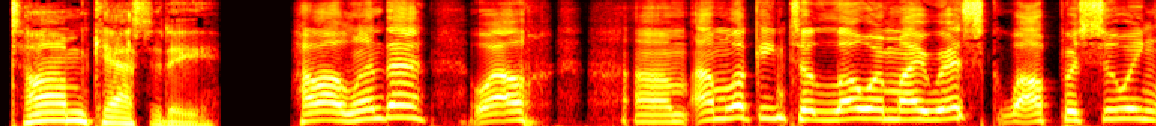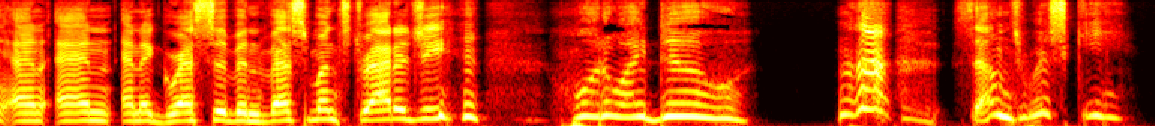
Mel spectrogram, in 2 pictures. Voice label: NERD

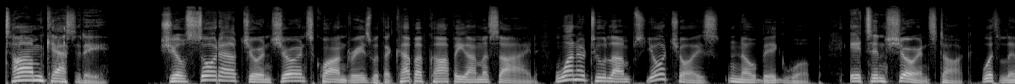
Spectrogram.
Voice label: SOFT SPOKEN

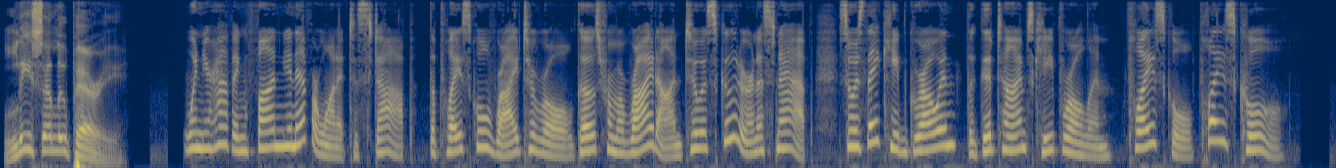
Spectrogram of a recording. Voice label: warm; Warm And Fuzzy

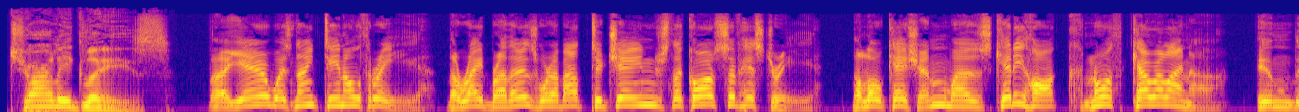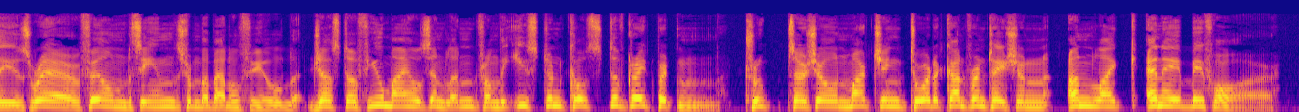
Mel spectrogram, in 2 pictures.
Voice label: NEWSREEL

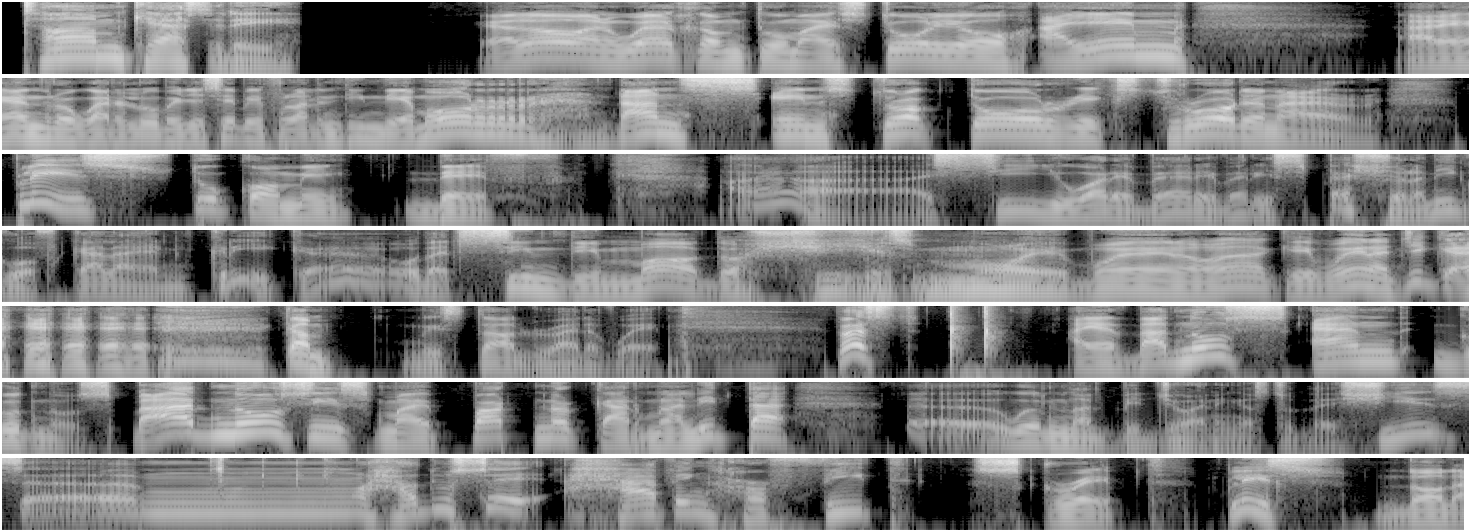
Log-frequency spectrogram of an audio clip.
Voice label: SPANISH ACCENT

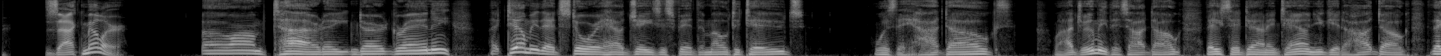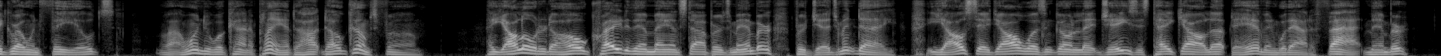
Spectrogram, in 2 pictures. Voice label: hillbilly, redneck

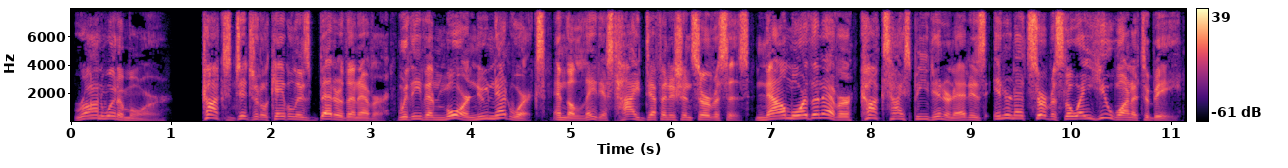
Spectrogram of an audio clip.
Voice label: retail announcer

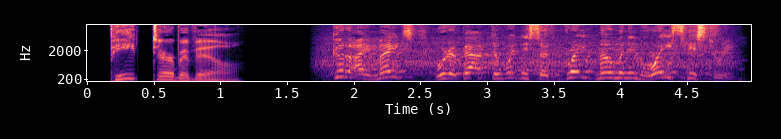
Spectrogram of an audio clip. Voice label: AUSTRALIAN, Australian Accent

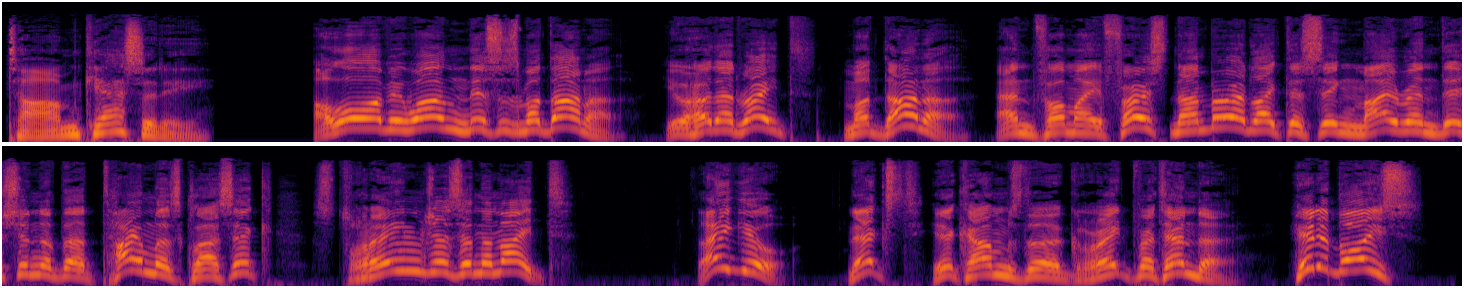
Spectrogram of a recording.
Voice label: JEWISH ACCENT

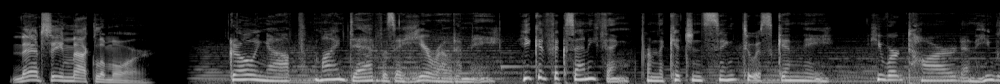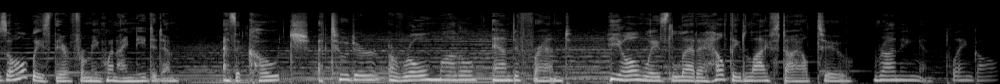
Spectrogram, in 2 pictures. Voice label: CARING

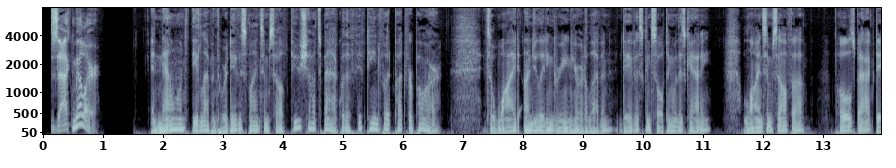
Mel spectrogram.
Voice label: golf announcer

